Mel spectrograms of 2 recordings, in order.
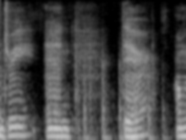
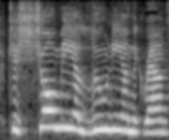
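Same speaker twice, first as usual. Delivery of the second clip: loud, raised, insistent plea; retold inner scream; 8 semitones higher, 6 dB louder than usual. Widow begging Jeremy for a sign, screaming inwardly. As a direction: demand it higher and louder. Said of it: "I scream in my head".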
